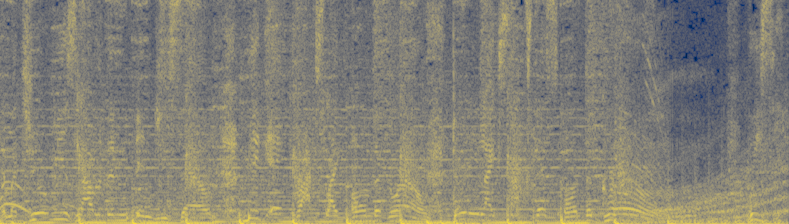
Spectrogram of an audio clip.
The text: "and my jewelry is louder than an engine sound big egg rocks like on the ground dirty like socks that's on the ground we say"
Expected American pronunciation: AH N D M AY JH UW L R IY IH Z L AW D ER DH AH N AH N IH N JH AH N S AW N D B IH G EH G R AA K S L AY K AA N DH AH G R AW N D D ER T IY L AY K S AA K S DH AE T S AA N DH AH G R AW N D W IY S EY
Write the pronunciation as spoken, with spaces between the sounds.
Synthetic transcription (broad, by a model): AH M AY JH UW R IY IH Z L AW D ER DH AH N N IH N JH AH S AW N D B IH G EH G R AA K S L AY K N DH AH G R AW N D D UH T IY L AY K S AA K S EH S N DH AH G R AW N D W IY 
